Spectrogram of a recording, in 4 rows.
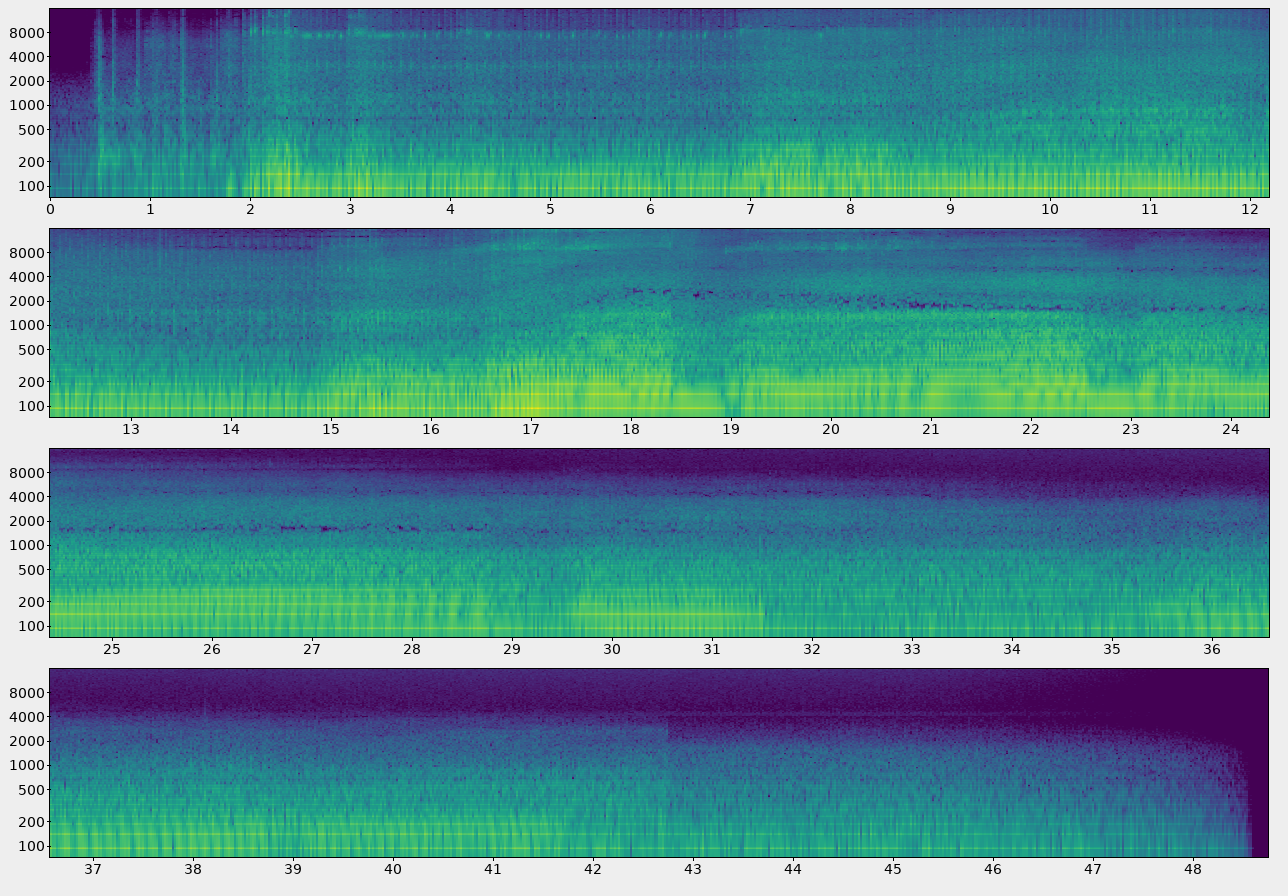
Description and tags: Henkilöauto, lähtö asfaltilla / A car pulling away on asphalt, Volkswagen 1300, a 1967 model
Volkswagen 1300, vm 1967, kuplavolkkari. Käynnistys lähellä, lähtö ja etääntyy. (VW 1300, 36 hv).
Paikka/Place: Suomi / Finland / Vihti
Aika/Date: 01.11.1995
Auto, Autoilu, Autot, Cars, Field-Recording, Finland, Finnish-Broadcasting-Company, Motoring, Soundfx, Suomi, Tehosteet, Yle, Yleisradio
